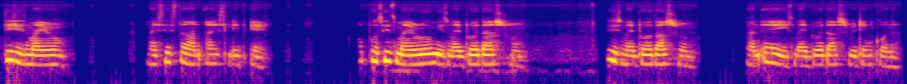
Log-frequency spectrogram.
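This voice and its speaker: A teenage girl from Nigeria, speaking with a Nigerian accent and a slightly low voice. She narrates her home and daily routine at a careful, steady pace, laying things out one by one. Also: takes it slowly, long pauses, faint music behind, low-quality recording. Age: teens. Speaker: student showing her home.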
